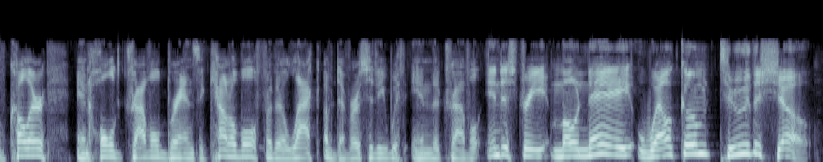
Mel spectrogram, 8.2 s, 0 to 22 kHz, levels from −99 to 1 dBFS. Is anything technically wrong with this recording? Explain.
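No, the speech comes through a wideband Bluetooth headset link using the mSBC codec, which carries it up to about 8 kHz as that path normally does, and nothing in the signal stands out as a fault.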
